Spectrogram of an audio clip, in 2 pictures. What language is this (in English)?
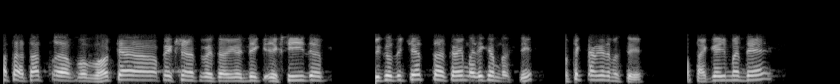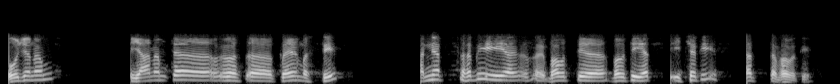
Sanskrit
